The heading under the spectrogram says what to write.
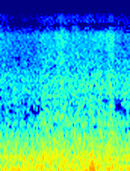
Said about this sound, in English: I told you it was windy. Classic British weather, yeah. Yeah. Very windy.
